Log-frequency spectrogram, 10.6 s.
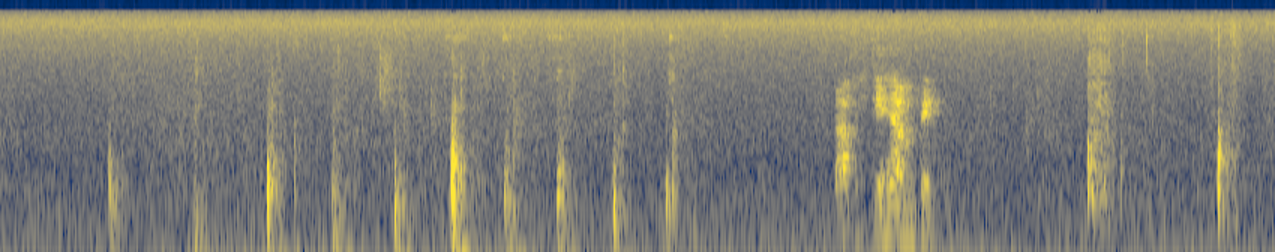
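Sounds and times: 
footsteps walking to open a door: 0.9s - 5.8s, 9.0s - 9.5s, 10.1s - 10.4s
speech: 7.3s - 7.9s.

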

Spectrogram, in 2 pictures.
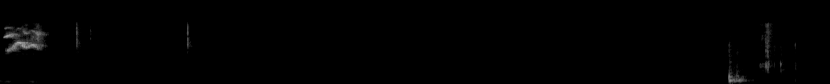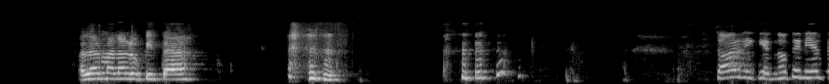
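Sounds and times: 
pet bird chirping: 0.0s - 0.5s
speech: 9.1s - 10.4s, 11.4s - 11.8s, 12.9s - 13.4s, 15.5s - 16.5s
laughter: 11.2s - 11.8s, 12.8s - 13.6s.

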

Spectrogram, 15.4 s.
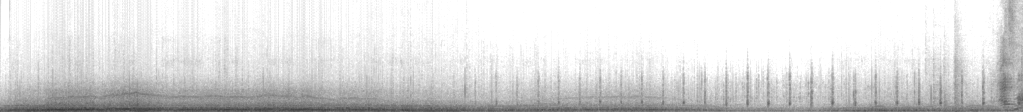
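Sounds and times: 
low rumbling coach wheel and road noise: 0.0s - 15.3s
wind blowing: 0.0s - 15.3s
horse-drawn coach hooves clip-clopping: 5.1s - 15.3s.

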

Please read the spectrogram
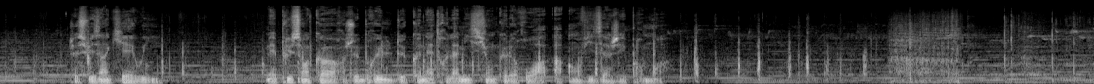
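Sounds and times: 
horse hooves clopping at the château of Dormans: 0.0s - 10.9s
speech: 0.7s - 1.8s, 2.6s - 6.8s
horse whinnying at the château of Dormans: 8.8s - 10.2s.

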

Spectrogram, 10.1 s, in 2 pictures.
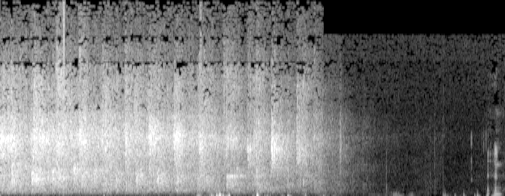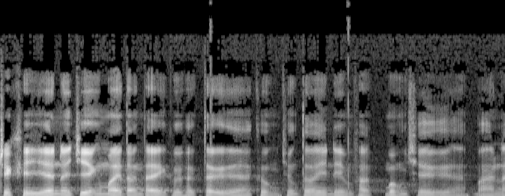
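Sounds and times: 
audience applause: 0.0s - 3.4s
speech: 5.1s - 10.0s.

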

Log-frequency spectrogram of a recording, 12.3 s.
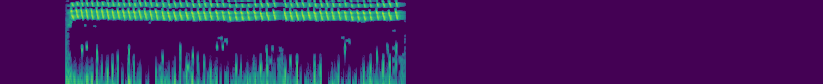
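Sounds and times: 
bird trilling: 1.0s - 6.1s.

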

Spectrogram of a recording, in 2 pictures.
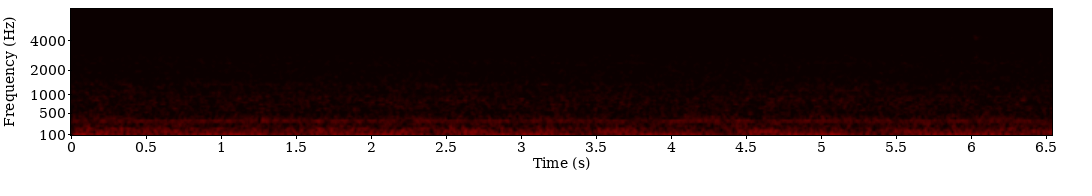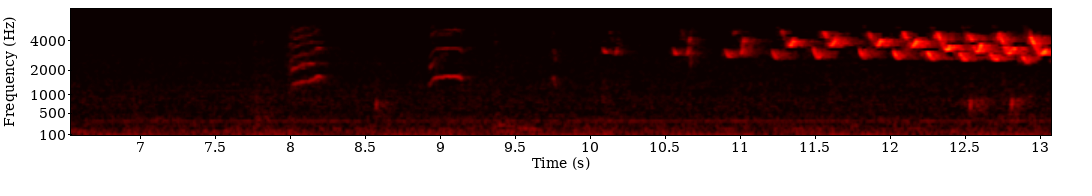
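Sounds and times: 
canary song with high whistles, buzzy rattles and trills: 7.9s - 13.0s.

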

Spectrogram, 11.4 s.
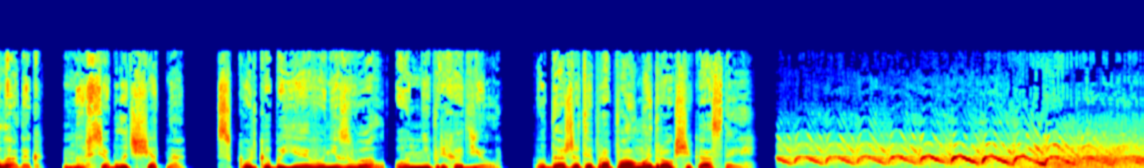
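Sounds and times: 
speech: 0.0s - 8.0s
siren wailing beneath a window: 7.8s - 11.4s.

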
